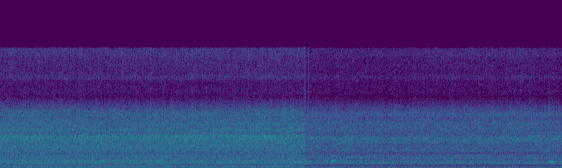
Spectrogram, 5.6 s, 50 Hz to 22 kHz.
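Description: SANY SY205C crawler excavator's diesel engine idling steadily. About three seconds in the drone drops slightly in level.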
